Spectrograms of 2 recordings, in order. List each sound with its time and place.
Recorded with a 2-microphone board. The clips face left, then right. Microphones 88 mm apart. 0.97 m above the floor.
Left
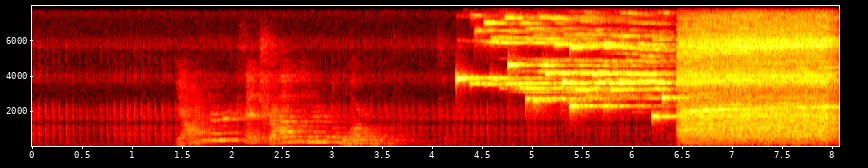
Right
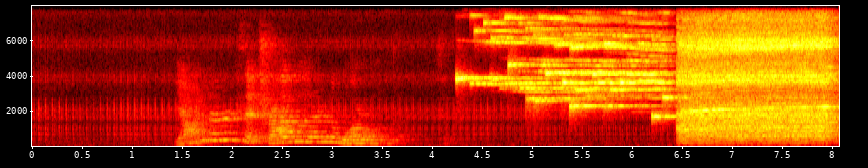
1.4 s a woman speaking: 15° right (ahead or behind), 1.8 m; by 4.1 s 5° right (ahead or behind), 1.5 m
4.2 s a chime: 30° right (ahead or behind), 1.0 m
6.5 s sawing: 30° right (ahead or behind), 1.4 m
